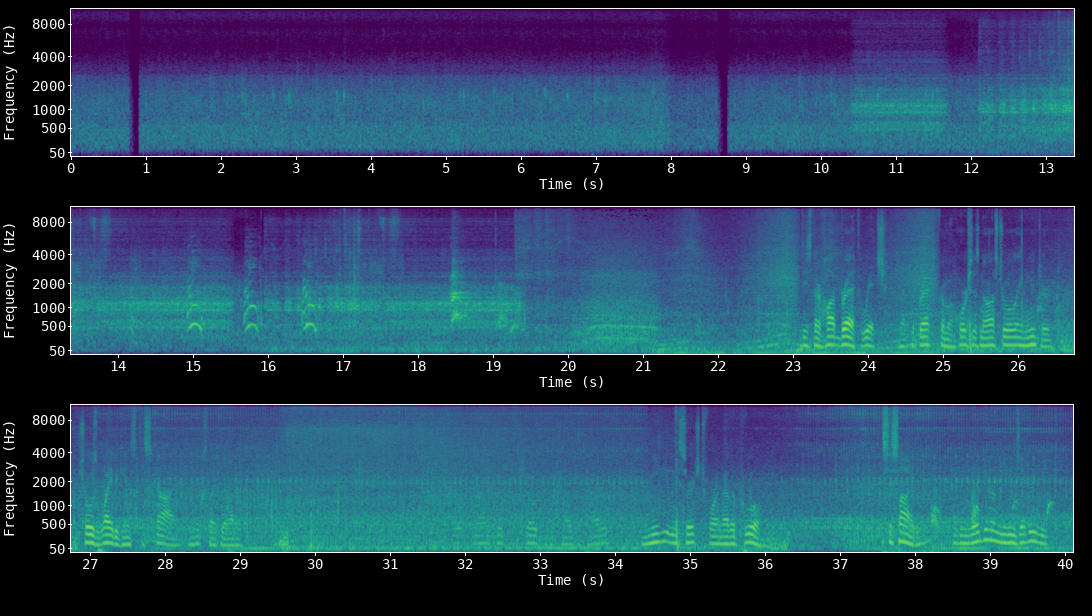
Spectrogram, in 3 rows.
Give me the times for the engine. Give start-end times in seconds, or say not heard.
10.3-40.0.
